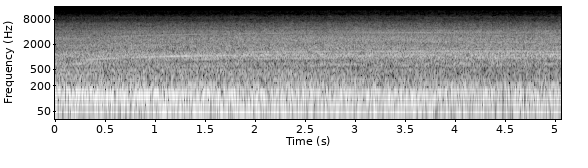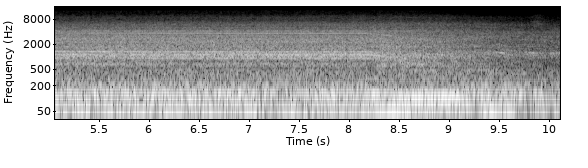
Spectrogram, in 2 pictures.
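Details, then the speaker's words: Free go-kart engine after driving felt underpowered: thin steady high whine over rough running, not the suspected wheel bearing; owner suspects the idler or tensioner pulley, the idler seen wobbling slightly. "That whine's from somewhere else. Now, could it be, you know, like a pulley you know, tensioner pulley, idler pulley, one of those things going out, it could be."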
